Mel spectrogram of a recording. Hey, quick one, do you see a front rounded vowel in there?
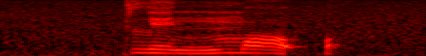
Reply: no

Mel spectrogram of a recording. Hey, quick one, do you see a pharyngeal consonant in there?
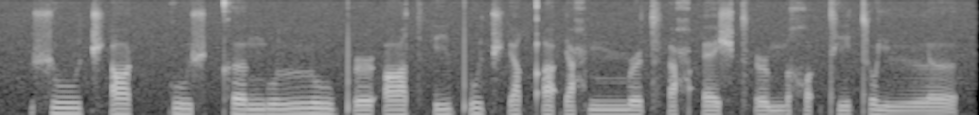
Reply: yes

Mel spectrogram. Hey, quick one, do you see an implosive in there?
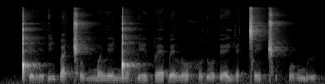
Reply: yes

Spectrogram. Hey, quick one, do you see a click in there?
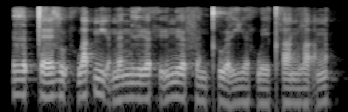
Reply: no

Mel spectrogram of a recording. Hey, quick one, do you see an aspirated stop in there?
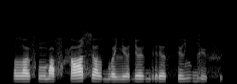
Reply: no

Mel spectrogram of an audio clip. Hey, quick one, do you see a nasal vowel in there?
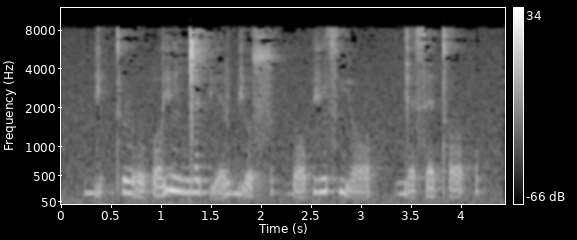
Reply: yes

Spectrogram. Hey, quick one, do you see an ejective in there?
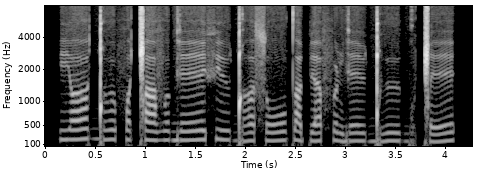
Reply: no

